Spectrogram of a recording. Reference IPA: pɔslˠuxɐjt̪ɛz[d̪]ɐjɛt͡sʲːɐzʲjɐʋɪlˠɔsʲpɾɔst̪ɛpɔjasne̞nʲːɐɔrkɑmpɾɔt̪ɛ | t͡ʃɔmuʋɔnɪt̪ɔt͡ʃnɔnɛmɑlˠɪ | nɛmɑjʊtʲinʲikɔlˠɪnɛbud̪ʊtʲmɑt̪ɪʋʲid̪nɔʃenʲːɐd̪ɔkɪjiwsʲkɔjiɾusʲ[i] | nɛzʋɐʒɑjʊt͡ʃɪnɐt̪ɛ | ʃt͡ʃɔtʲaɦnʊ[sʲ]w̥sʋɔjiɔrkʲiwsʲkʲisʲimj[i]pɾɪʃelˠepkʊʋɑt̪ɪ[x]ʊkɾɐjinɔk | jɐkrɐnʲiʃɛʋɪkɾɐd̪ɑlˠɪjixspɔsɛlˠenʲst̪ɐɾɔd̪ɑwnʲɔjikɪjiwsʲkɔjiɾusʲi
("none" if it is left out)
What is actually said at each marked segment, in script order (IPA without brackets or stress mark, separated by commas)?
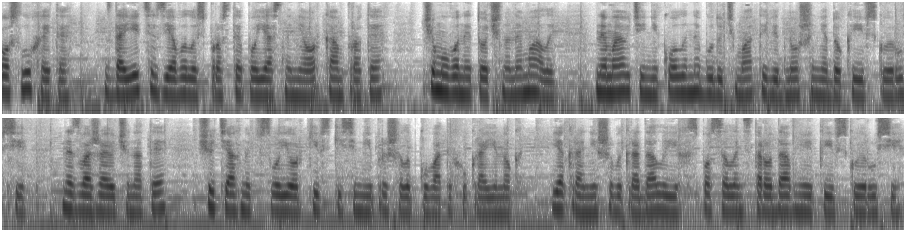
d̪, i, tʲ, i, x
